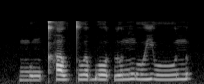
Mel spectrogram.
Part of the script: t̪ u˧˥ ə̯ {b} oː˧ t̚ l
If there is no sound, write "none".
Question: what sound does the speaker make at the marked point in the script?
b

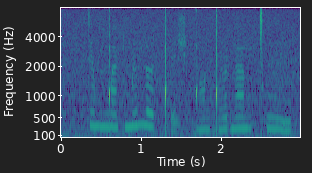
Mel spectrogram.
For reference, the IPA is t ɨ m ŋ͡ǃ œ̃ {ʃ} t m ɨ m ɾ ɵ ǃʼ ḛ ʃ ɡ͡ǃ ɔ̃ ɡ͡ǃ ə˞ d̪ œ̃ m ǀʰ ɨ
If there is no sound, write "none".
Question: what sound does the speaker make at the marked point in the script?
none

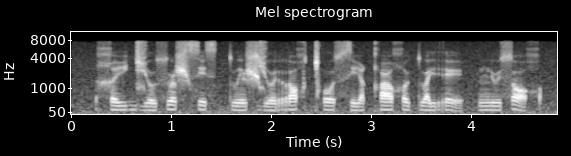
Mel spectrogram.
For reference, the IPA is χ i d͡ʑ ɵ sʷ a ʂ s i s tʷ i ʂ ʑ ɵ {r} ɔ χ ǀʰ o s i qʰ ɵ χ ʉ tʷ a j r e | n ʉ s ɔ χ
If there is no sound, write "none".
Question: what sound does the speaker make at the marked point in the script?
r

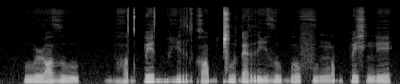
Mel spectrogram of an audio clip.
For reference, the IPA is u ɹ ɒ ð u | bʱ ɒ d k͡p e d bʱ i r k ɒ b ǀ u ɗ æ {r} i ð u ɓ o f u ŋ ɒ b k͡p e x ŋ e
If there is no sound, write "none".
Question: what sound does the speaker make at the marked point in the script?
r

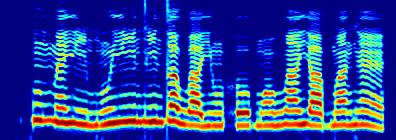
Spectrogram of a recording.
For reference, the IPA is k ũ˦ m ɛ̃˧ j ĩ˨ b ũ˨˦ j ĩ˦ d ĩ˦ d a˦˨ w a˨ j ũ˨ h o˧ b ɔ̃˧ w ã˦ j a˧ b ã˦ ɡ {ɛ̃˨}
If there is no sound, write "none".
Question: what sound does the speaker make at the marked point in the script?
ɛ̃˦˨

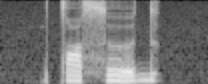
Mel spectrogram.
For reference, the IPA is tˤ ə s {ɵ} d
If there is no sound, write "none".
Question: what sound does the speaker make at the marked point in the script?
ɵ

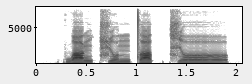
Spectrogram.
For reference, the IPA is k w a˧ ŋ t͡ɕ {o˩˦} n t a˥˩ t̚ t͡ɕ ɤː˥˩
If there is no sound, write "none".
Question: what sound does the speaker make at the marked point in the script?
o˧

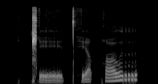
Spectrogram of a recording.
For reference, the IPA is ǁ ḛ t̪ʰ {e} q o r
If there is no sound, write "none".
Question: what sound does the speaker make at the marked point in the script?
ḛ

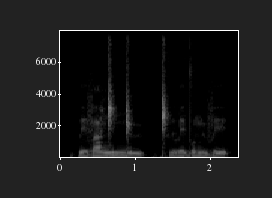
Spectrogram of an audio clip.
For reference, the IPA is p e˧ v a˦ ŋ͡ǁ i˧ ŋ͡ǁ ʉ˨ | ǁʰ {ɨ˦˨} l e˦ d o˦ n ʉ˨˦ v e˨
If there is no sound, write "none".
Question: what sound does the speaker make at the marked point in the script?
ɨ˧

